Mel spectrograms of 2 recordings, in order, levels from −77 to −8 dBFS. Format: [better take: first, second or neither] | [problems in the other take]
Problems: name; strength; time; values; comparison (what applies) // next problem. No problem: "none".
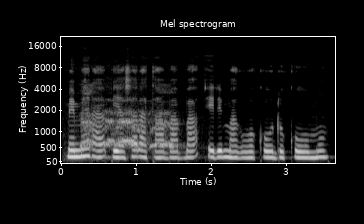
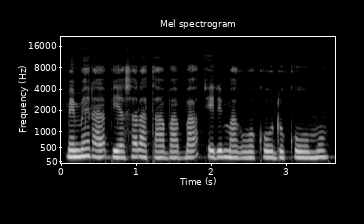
second | background sound (Chicken, rooster); 9 dB below the speech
